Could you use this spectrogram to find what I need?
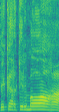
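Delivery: shrill, slow bellow at full force, drawn out. Retelling how the director yelled in the newsroom: imitating the director yelling. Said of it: "e ele berrava, berrava".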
